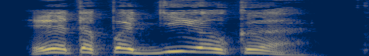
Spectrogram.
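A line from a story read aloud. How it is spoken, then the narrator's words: Shout. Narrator (Russian): крикнул кто-то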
